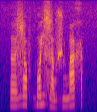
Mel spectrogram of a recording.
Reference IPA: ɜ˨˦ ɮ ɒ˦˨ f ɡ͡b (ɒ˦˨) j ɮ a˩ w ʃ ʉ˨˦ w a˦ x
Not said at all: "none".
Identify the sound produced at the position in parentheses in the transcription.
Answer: ɒ˦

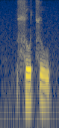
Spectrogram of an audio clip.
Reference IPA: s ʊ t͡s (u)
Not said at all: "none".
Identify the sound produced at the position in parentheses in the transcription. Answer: u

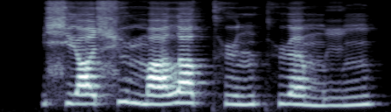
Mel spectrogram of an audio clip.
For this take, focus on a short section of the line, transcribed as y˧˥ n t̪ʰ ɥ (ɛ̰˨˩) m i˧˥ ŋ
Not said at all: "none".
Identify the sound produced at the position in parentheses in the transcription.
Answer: ɛ˥˩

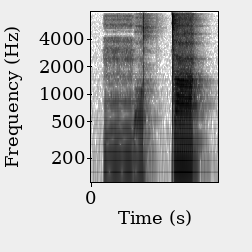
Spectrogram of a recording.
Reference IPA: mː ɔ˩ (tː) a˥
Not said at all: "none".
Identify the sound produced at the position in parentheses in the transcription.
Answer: tː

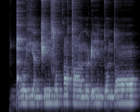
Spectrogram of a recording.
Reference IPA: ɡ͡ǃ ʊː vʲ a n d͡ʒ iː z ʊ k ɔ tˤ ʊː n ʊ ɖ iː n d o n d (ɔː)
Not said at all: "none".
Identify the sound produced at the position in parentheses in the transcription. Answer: ɔː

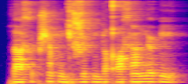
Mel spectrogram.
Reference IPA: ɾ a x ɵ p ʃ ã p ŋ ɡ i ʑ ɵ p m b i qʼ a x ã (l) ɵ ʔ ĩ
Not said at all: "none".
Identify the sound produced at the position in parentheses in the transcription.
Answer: n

